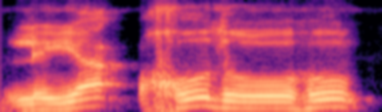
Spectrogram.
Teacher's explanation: یا کے بعد حمزہ ساکن ہے تو یہاں پہ جھٹکا دیں گے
